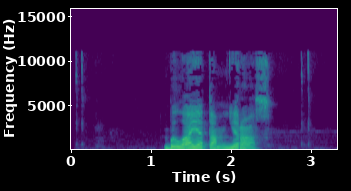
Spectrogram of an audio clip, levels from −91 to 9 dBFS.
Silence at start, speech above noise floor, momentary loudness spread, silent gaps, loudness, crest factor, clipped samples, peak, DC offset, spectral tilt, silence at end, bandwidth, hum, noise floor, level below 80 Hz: 1.15 s; 52 dB; 18 LU; none; -24 LUFS; 18 dB; under 0.1%; -10 dBFS; under 0.1%; -5.5 dB/octave; 0.85 s; 11.5 kHz; none; -75 dBFS; -72 dBFS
